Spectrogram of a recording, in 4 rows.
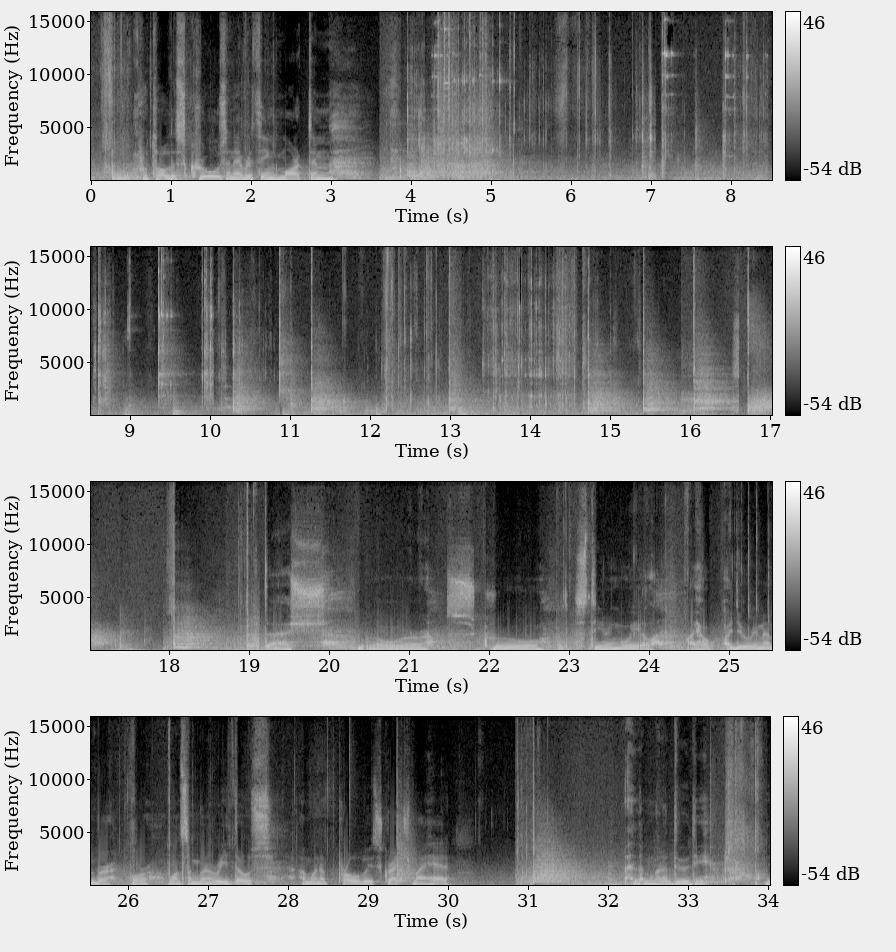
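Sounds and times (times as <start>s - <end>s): plastic bags rustling: 3.6s - 7.2s, 12.0s - 15.4s
small metal parts clinking: 4.0s - 10.8s, 12.2s - 14.7s.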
